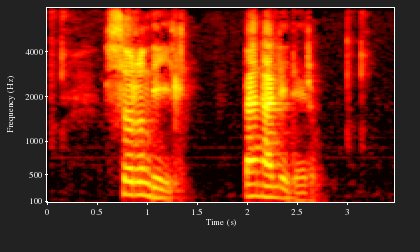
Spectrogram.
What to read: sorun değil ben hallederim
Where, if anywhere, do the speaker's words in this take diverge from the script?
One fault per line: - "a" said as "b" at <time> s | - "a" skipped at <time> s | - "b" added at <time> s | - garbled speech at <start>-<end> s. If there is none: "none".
none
